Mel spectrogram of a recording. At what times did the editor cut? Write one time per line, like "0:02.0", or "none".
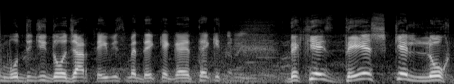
0:02.2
